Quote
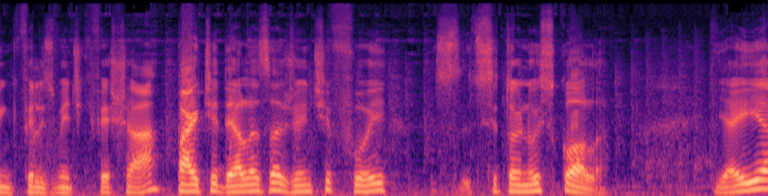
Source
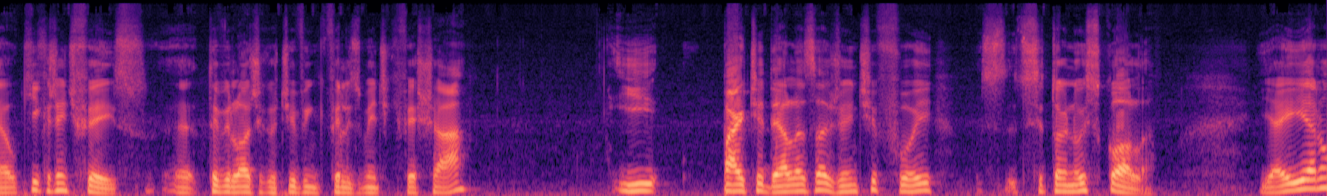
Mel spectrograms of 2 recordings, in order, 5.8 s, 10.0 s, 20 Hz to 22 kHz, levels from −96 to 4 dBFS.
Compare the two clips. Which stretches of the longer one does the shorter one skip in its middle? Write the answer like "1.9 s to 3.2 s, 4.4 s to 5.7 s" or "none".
3.5 s to 5.3 s

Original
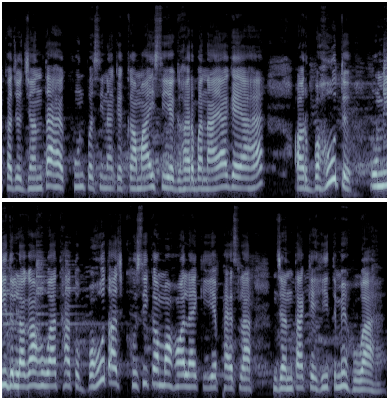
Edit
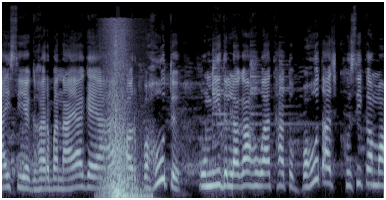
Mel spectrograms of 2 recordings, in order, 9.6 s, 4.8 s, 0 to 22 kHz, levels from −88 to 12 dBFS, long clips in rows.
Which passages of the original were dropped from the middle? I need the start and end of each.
3.3 s to 3.6 s

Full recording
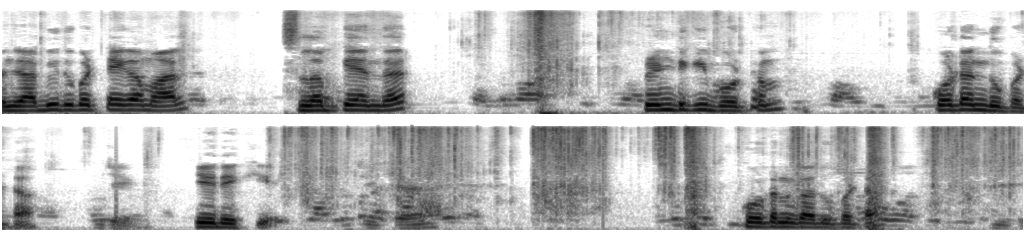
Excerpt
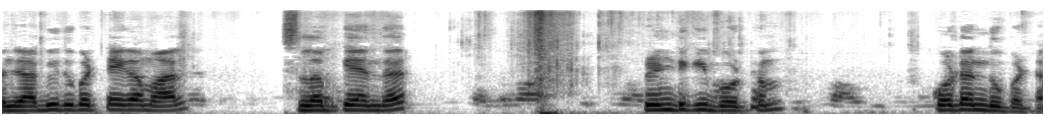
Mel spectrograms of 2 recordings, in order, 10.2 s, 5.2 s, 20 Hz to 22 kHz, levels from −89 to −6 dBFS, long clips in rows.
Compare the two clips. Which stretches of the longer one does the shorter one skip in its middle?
none

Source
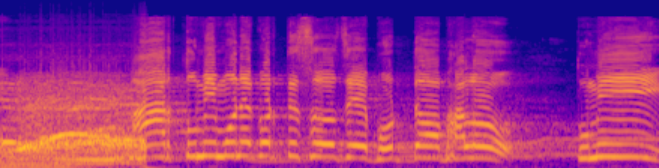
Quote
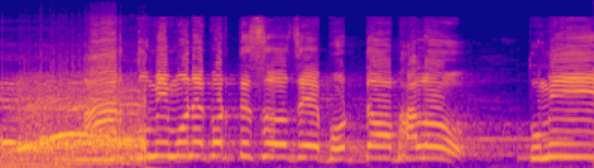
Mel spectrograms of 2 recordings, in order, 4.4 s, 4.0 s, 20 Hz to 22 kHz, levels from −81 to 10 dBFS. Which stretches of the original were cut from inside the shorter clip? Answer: 0.9 s to 1.3 s

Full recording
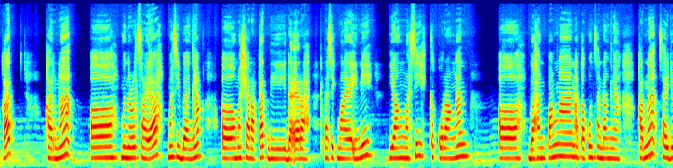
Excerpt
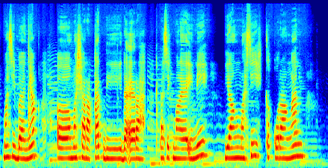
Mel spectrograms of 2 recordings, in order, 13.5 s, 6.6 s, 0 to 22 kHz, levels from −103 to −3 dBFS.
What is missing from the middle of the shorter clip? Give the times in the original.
none

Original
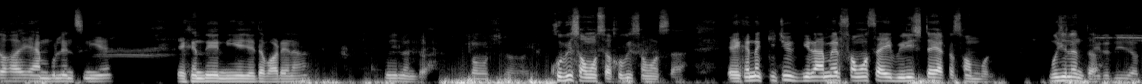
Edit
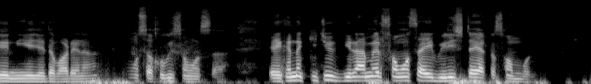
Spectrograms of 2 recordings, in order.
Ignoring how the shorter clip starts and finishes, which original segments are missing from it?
3.5 s to 6.0 s

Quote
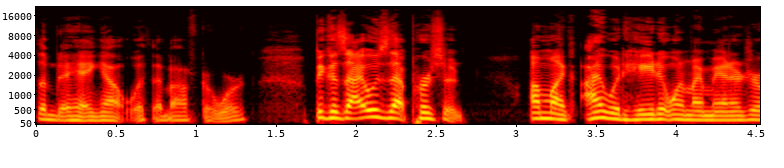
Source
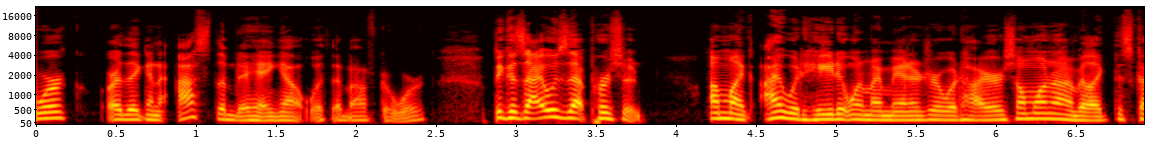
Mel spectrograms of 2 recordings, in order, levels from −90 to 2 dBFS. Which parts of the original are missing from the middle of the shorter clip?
none

